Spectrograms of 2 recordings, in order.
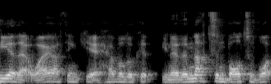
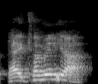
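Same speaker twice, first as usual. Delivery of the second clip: raised, higher-pitched call; 9 semitones higher, 4 dB louder than usual. Real, not acted. Host summoning wife from the other room, calling out. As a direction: call through to another room.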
